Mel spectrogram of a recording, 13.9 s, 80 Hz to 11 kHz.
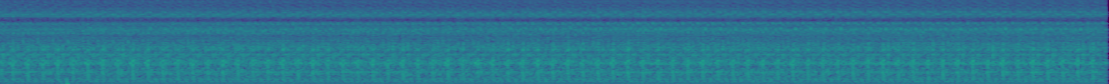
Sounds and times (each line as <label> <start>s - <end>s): Diesel V6 engine idling 0.0s - 13.8s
